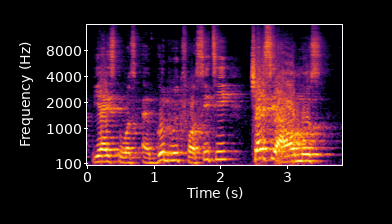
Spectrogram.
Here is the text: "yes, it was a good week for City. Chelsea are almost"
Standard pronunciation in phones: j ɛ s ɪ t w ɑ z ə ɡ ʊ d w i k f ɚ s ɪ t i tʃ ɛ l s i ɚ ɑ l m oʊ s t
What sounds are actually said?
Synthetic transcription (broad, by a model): j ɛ s ɪ t w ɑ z ə ɡ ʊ d w i k f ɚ s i t i tʃ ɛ s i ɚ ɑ l m oʊ s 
